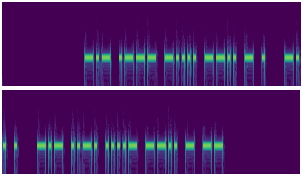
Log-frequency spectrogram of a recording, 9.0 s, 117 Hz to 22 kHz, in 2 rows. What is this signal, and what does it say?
Morse code, heard as a keyed tone, about 28 wpm, 700 Hz. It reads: KJ6ZTE DE KF4ZTM
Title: USA Callsign DE Callsign - 6 Characters - 28wpm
